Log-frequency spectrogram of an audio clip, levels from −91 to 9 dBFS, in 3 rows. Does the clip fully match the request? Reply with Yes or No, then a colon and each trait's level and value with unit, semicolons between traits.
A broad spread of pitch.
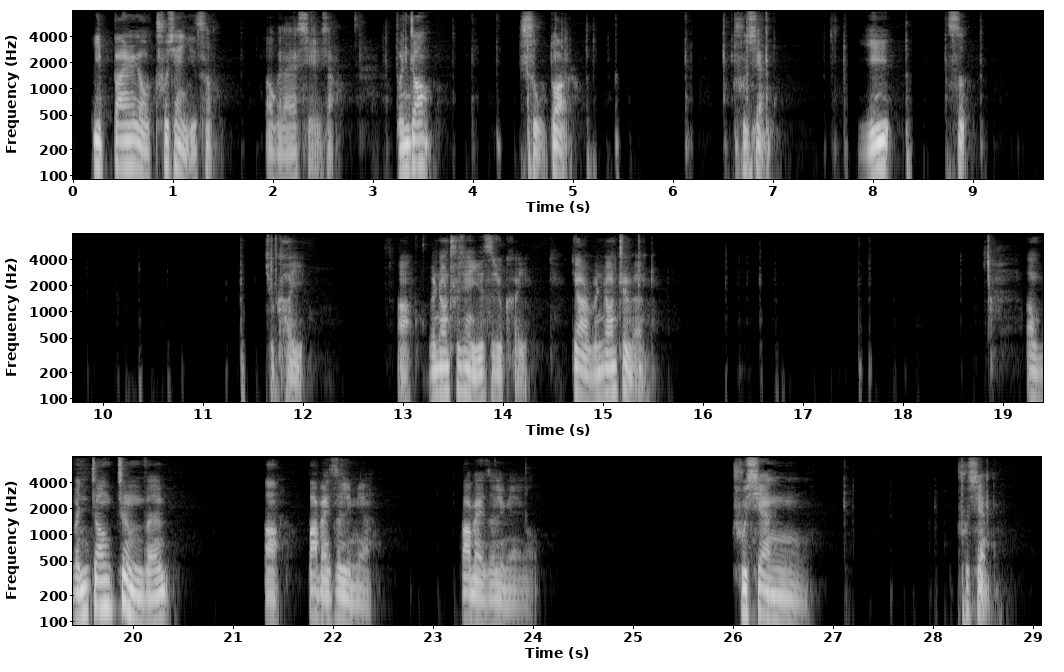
No: average, 4.7 semitones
